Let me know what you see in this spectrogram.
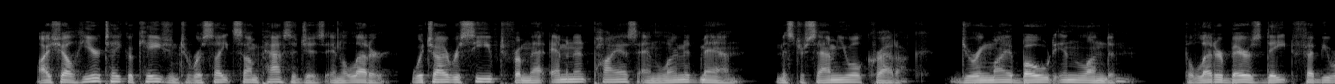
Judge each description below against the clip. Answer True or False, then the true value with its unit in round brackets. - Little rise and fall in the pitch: False (3.2 semitones)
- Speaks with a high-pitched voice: False (100 Hz)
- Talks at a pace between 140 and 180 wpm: True (155 wpm)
